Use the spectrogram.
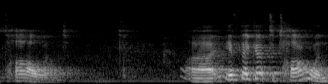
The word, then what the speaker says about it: Tolland: to say it properly it's not Poland it's pollen if they got to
